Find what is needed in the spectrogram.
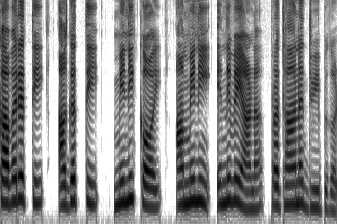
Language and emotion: Malayalam, neutral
